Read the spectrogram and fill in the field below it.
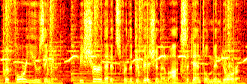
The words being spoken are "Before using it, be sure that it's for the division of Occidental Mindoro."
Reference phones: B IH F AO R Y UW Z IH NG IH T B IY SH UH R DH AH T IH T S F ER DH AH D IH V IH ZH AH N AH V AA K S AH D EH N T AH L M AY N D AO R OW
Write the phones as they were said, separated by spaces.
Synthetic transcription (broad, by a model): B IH F AO R Y UW Z IH NG IH T B IY SH UH R DH AH T IH T S F ER DH AH D IH V IH ZH AH N AH V AA K S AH D EH N T L M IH N D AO R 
